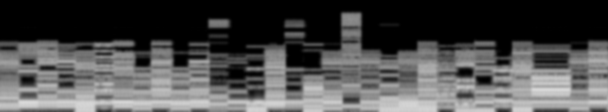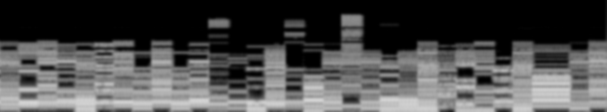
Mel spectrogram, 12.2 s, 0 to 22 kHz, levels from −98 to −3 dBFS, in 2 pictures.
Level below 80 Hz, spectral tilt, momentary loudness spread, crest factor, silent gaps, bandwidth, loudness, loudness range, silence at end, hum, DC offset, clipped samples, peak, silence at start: -30 dBFS; -6.5 dB/octave; 7 LU; 14 dB; none; 13 kHz; -20 LUFS; 2 LU; 0 s; none; under 0.1%; under 0.1%; -6 dBFS; 0 s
